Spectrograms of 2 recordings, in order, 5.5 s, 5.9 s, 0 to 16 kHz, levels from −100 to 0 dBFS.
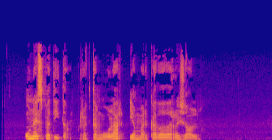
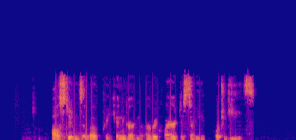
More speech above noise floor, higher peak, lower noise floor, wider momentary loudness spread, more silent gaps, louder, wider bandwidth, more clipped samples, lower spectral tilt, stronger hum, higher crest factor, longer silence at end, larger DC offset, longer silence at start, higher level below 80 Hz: first, 37 dB vs 33 dB; first, -6 dBFS vs -12 dBFS; about the same, -64 dBFS vs -66 dBFS; first, 16 LU vs 13 LU; neither; first, -27 LUFS vs -33 LUFS; first, 11.5 kHz vs 8.2 kHz; neither; about the same, -3 dB/octave vs -4 dB/octave; neither; about the same, 22 dB vs 22 dB; first, 1.45 s vs 0.85 s; neither; second, 0.5 s vs 1.05 s; second, -74 dBFS vs -64 dBFS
